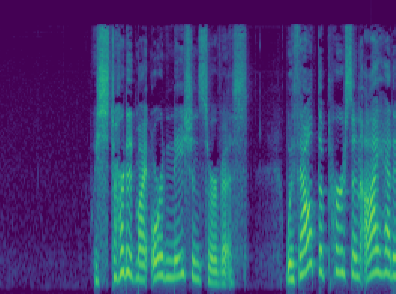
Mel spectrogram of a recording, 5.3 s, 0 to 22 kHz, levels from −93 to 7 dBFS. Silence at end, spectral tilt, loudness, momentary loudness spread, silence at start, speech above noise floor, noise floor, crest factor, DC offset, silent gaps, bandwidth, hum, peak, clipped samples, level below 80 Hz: 0 s; -3 dB/octave; -17 LUFS; 11 LU; 1.25 s; 53 dB; -70 dBFS; 18 dB; under 0.1%; none; 15.5 kHz; none; 0 dBFS; under 0.1%; -74 dBFS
